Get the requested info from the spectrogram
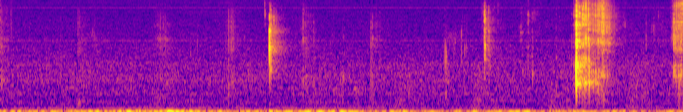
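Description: Close-up chewing of crunchy fried chips, with scattered crisp crunches and one loud bite crunch about four seconds in.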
